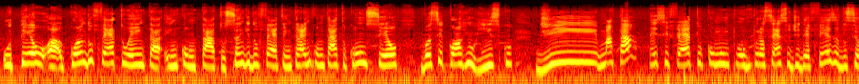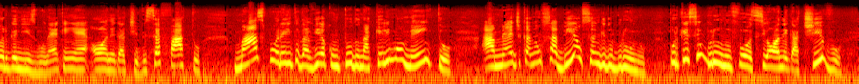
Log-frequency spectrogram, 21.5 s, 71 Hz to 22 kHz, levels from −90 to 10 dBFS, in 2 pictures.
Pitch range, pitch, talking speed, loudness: 240-300 Hz, 270 Hz, 180 wpm, -16 LUFS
